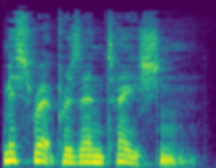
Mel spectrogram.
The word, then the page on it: misrepresentation: British English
